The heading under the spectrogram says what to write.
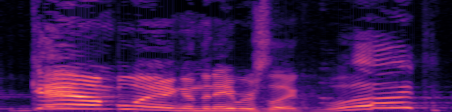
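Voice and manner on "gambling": shrill, sudden, very high, loud yell. Telling of neighbors walking by open windows: yelled 'gambling'. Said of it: "I just yelled them all anyway".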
